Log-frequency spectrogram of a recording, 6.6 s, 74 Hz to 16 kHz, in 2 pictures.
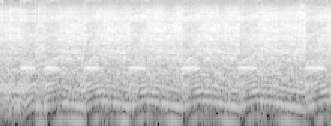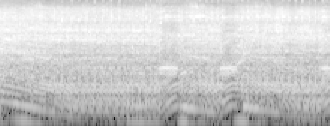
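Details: Homelite UT33650A 26cc two-stroke trimmer running on a Ryobi carburetor after bumping the idle up: steady buzzing with rhythmic rev swells and high-pitched rasp; runs and holds speed, but carburetor still needs adjusting to suit this trimmer.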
